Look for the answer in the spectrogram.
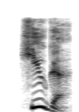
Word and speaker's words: hygge: Hygge, pronounced hygge, is a word that describes a cozy, contented mood evoked by comfort and conviviality.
